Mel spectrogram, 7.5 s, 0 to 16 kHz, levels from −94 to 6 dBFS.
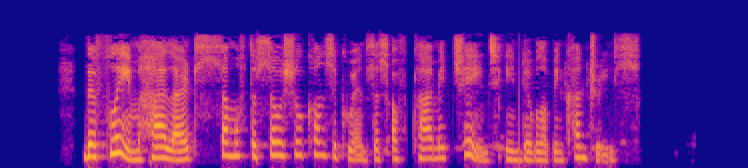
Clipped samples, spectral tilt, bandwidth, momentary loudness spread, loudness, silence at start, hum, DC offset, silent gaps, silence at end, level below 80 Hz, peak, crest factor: under 0.1%; -3.5 dB/octave; 7.8 kHz; 10 LU; -19 LUFS; 0.6 s; none; under 0.1%; 0.75-0.81 s; 1.1 s; -62 dBFS; -2 dBFS; 18 dB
